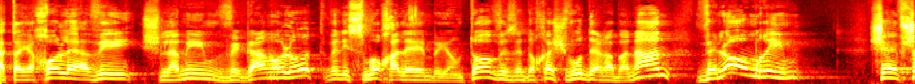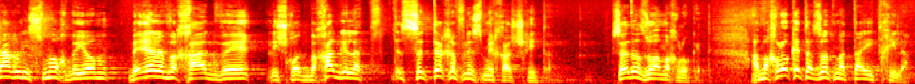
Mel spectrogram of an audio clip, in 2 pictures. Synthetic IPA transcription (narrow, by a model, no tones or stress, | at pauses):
atajaχo̞lːehavi | ʃlamimveɡamo̞lo̞tvelismo̞χale̞hembejo̞̰mto̞vːezedo̞χe̞ʃvudeʁabananvelo̞omʁim | ʃeːfʃaʁlismo̞χbejo̞mbeeʁevaχaɡveliʃχo̞tbaχaɡelaseteχeflesmiχaʃχḭta̰ | besedeʁzuamaχlo̞̰ke̞ta̰maχlo̞ke̞tazo̞tmatajitχila̰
